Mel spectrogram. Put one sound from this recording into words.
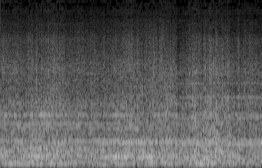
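Waves crash and surge over rocks.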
